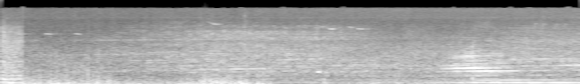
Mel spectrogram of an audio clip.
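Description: A racing car engine roars as the car speeds past.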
